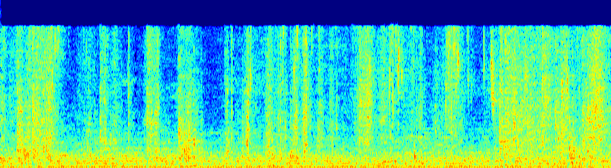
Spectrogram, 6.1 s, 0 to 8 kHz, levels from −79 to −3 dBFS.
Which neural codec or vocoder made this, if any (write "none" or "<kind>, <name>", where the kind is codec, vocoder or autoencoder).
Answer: vocoder, BigVGAN v2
